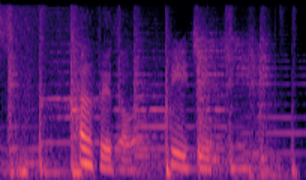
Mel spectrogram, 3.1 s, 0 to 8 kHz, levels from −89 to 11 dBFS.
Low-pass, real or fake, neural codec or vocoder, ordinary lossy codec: 7.2 kHz; fake; codec, 16 kHz, 0.5 kbps, X-Codec, HuBERT features, trained on general audio; none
